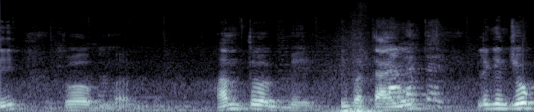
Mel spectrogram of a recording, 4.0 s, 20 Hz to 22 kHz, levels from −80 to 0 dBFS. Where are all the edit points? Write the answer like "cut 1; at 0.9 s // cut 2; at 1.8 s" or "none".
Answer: cut 1; at 2.5 s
